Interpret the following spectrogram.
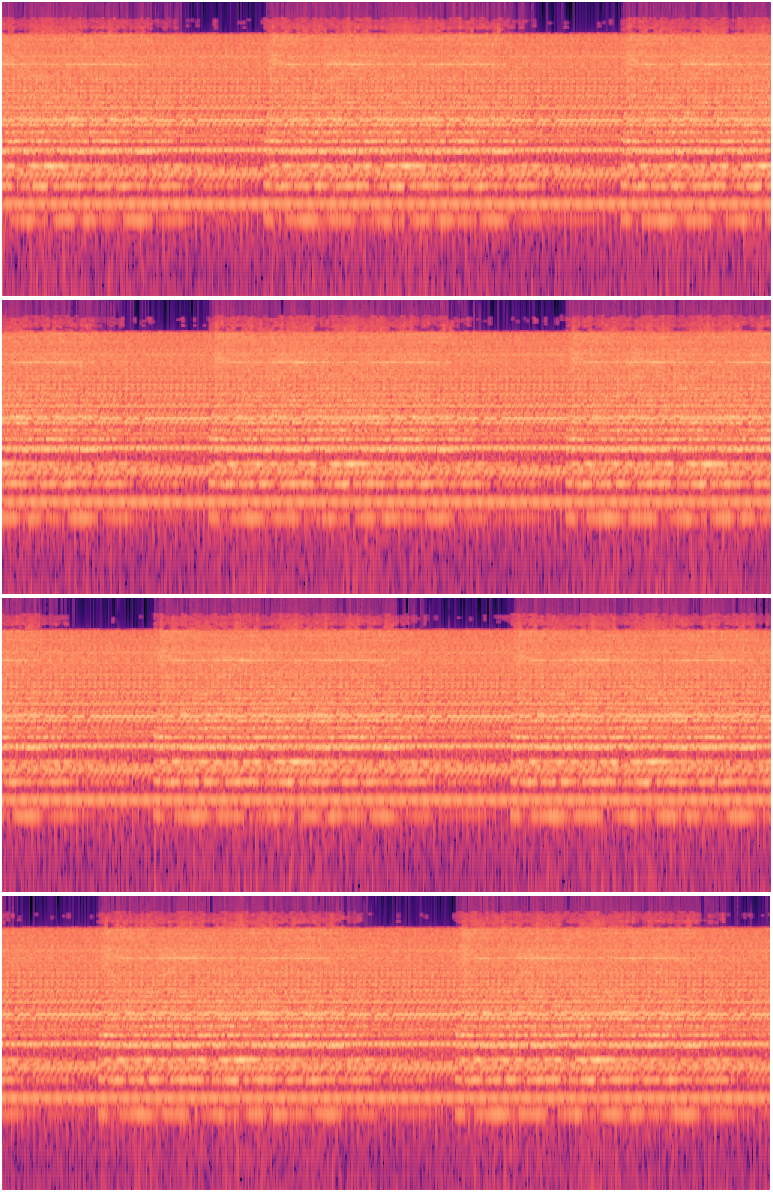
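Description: Loud DJ competition music built on a blaring, sustained electronic horn sound, several held tones sounding together. The loop restarts about every three and a half seconds.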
